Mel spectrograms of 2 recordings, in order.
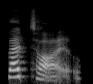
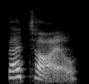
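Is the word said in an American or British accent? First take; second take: British; British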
